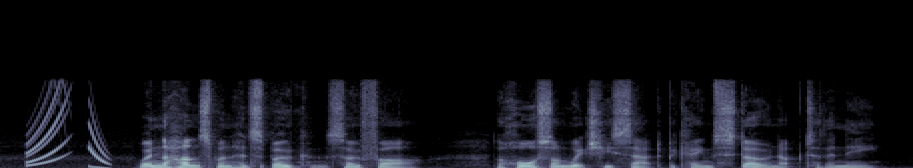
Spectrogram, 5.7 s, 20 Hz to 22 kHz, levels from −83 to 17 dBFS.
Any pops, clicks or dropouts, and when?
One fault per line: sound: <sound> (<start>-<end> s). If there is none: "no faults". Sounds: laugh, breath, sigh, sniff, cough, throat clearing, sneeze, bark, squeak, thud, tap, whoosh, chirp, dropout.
sound: chirp (0.2-0.7 s)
